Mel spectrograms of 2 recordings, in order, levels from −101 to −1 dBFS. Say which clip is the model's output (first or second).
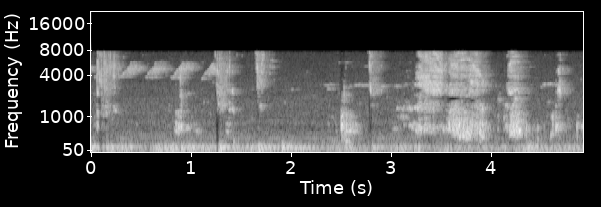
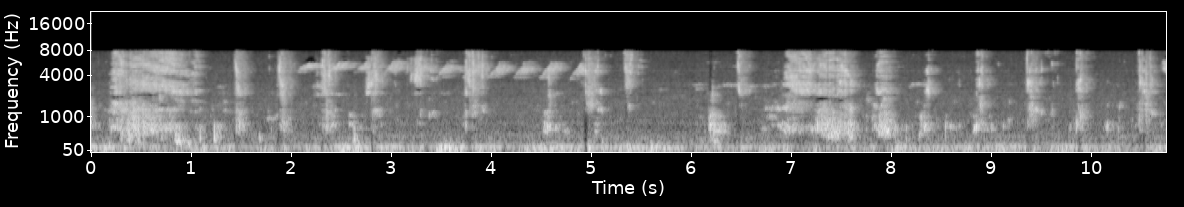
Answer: second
